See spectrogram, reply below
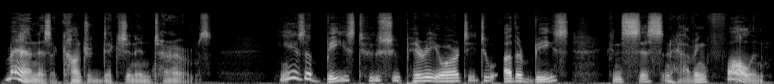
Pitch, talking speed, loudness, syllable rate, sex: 125 Hz, 145 wpm, -20 LUFS, 4.6 syllables/s, male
